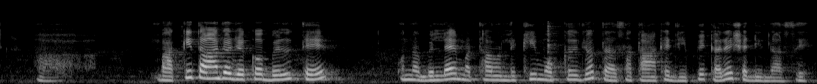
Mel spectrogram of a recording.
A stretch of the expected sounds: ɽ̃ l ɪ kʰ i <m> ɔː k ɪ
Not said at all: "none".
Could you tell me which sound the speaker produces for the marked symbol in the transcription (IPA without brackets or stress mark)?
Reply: m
